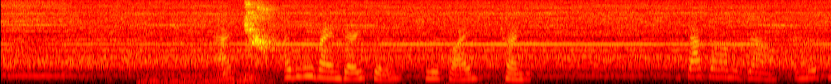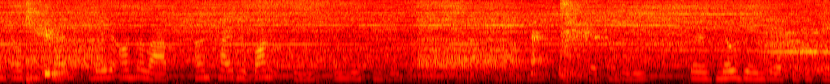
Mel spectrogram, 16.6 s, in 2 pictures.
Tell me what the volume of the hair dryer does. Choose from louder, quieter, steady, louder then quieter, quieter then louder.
steady.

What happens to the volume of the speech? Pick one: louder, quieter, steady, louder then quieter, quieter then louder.
quieter then louder.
